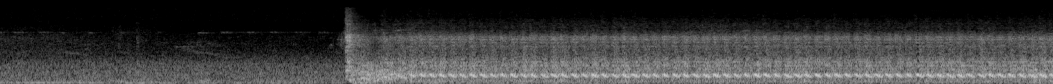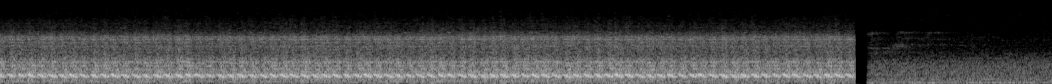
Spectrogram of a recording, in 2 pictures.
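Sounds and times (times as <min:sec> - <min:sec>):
car engine cranking on starter: 0:03.4 - 0:19.1.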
